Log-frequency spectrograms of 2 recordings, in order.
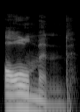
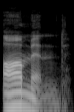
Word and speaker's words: almond: if this is right the incorrect way to say this is almond the correct way they're telling me to say this is almond without the L almond I've never done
